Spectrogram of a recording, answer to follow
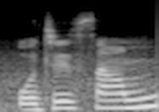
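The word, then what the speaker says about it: おじさん: おじいさんとおじさんも同じです。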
